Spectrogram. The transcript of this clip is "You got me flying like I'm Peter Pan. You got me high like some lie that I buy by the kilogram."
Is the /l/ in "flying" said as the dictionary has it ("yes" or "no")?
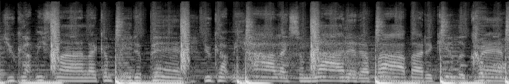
no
